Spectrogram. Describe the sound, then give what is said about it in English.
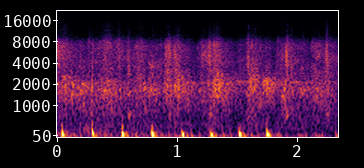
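An audience applauds the mothers, who have been asked to stand up: a dense, steady wash of clapping with soft regular thumps pulsing underneath, fairly quiet overall with no voices. “If we could have all the mothers stand up, I'd like everyone to give them applause.”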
